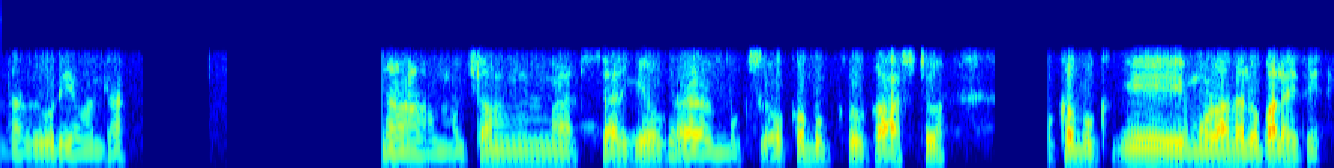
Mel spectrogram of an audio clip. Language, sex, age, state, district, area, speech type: Telugu, male, 18-30, Telangana, Jangaon, urban, conversation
